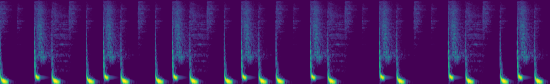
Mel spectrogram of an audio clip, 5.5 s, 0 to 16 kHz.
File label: 174, drum loop, funk; bomb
